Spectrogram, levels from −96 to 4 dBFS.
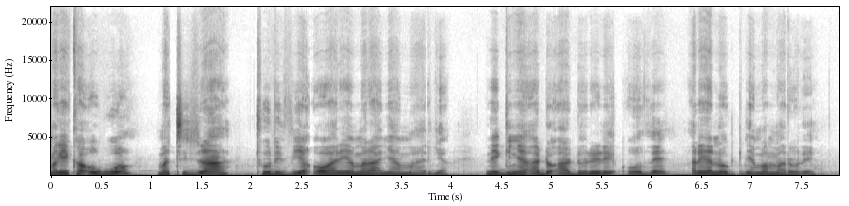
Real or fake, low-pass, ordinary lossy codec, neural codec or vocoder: fake; none; none; codec, 44.1 kHz, 7.8 kbps, Pupu-Codec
